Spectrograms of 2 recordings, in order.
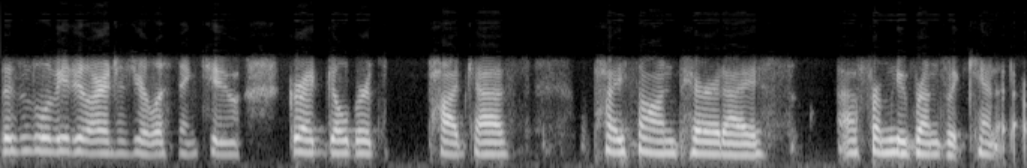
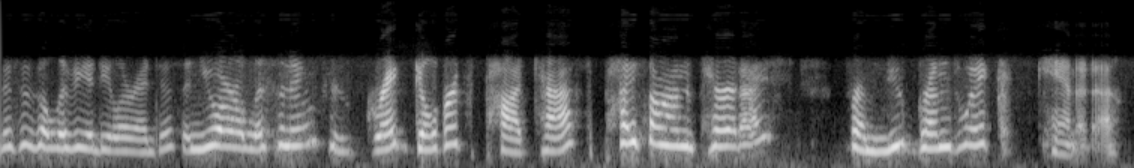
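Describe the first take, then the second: First: It is said in a casual, offhand voice. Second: It is said in a polished presenter voice.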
